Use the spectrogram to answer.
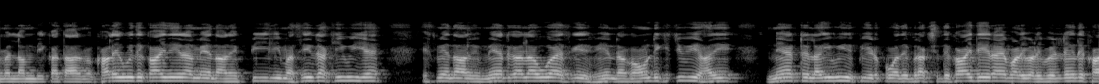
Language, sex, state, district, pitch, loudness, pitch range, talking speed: Hindi, male, Rajasthan, Churu, 150 Hz, -21 LUFS, 140-165 Hz, 250 wpm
